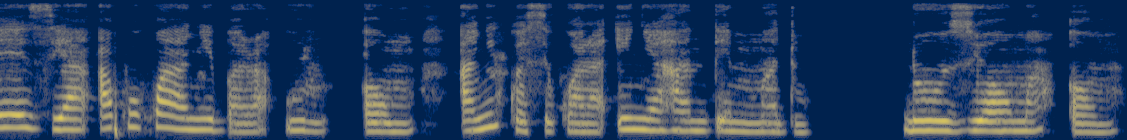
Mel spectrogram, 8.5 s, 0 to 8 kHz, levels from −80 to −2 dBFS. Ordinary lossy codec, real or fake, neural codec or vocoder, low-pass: none; fake; codec, 16 kHz, 8 kbps, FreqCodec, larger model; 7.2 kHz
